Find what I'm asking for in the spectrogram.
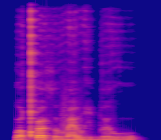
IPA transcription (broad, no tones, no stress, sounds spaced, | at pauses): u qʼ ʉ θ ɵ v æ v i b ø v u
